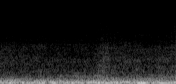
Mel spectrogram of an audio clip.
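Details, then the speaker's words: VW Voyage on a potholed road after shimming the loose front driver window and padding the dashboard: only deep even road rumble, no knocking or buzzing from door or trim; window rattle fixed. "E realmente o vidro parou de bater. Maravilha. Deu certo."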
